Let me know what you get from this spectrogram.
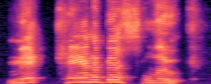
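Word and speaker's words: McCannabis Luke: I want to make sure I try to pronounce this right mck cannabis Luke yes sir all right there we go I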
